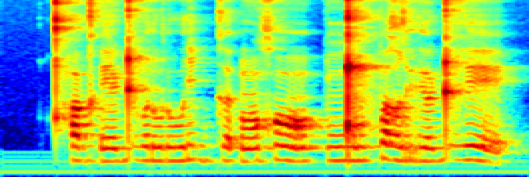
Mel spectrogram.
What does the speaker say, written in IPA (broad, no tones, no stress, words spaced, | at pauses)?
qʰoɡʔeɖʱʊ ɾuɾuɾiɡ kəʔõχɔ̃ | ŋ͡ǃupəʁ rʲʊɖʱe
